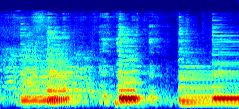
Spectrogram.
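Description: Acoustic guitar chords strummed three times, each left to ring briefly.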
